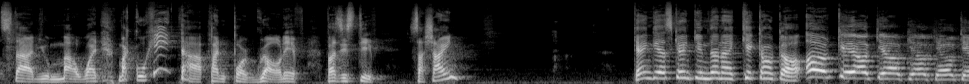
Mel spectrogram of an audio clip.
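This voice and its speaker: A man with a Québécois French accent, hosting a card pack opening video. He rattles off card names and jokes with his son. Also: a little high. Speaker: YouTuber host.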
